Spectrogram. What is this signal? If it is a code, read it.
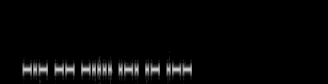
Morse code, heard as a keyed tone, about 41 wpm, 700 Hz. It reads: KM6RAW
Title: USA Call Signs - 6 Characters - Repeated 3x - 45wpm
